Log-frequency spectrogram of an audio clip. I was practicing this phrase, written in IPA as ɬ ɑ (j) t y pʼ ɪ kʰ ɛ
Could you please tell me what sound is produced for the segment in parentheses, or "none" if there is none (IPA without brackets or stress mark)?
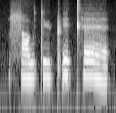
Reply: w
